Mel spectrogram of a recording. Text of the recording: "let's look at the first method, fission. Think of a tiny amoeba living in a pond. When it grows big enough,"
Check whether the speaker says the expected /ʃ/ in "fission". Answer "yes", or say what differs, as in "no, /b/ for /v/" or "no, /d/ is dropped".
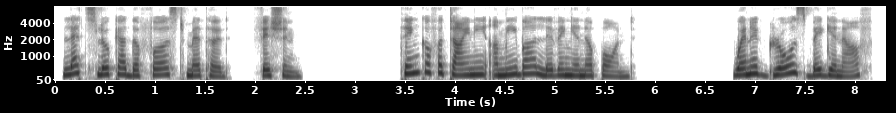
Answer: yes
